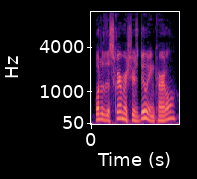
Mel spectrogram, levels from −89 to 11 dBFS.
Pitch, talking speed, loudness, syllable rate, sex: 160 Hz, 245 wpm, -16 LUFS, 8.3 syllables/s, male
